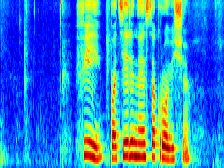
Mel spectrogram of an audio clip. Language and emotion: Russian, neutral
